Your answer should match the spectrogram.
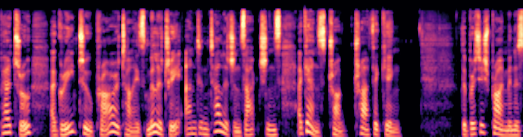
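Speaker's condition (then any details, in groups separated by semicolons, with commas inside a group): No condition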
